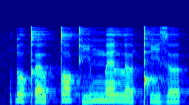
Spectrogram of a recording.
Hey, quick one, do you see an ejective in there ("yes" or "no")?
yes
